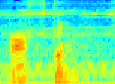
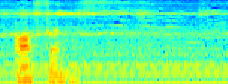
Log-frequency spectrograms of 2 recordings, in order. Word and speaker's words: often: Ó, o detalhe aqui, nesse advérbio, ele tem o T, mas a gente não pronuncia. Então a gente não diz often, a gente diz often.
